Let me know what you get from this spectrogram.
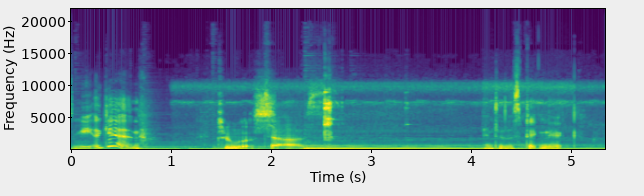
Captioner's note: glasses clinking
